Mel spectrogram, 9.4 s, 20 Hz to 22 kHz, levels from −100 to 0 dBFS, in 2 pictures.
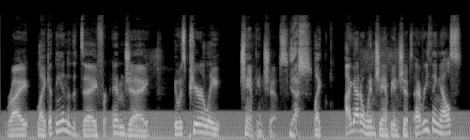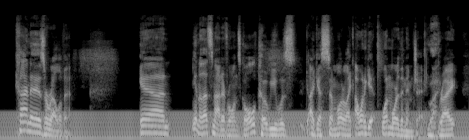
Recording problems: wrong speed, natural pitch; too fast; 1.7 times normal speed
electrical hum; noticeable; throughout; 60 Hz, 15 dB below the speech

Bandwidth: 14.5 kHz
